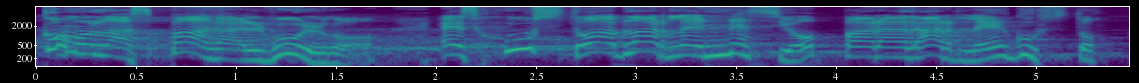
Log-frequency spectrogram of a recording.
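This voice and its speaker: A woman reading quotations theatrically, in a deliberate, declaiming manner. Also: on the high side, very animated, a bit bright, soft background music.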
